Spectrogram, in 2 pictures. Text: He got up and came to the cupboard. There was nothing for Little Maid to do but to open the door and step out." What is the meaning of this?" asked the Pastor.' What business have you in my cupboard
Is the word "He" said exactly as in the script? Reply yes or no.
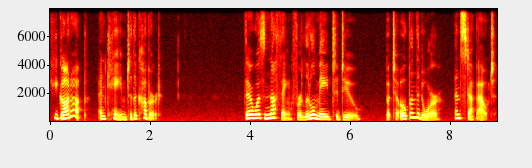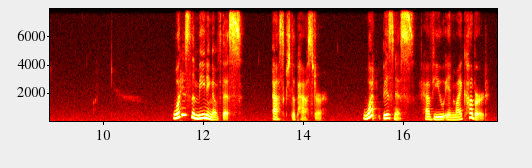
yes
